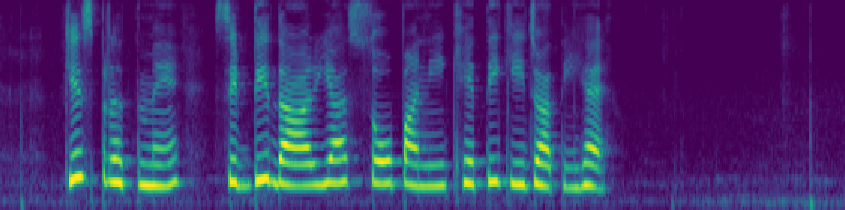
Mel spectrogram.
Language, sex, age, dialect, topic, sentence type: Hindi, female, 18-24, Hindustani Malvi Khadi Boli, agriculture, question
